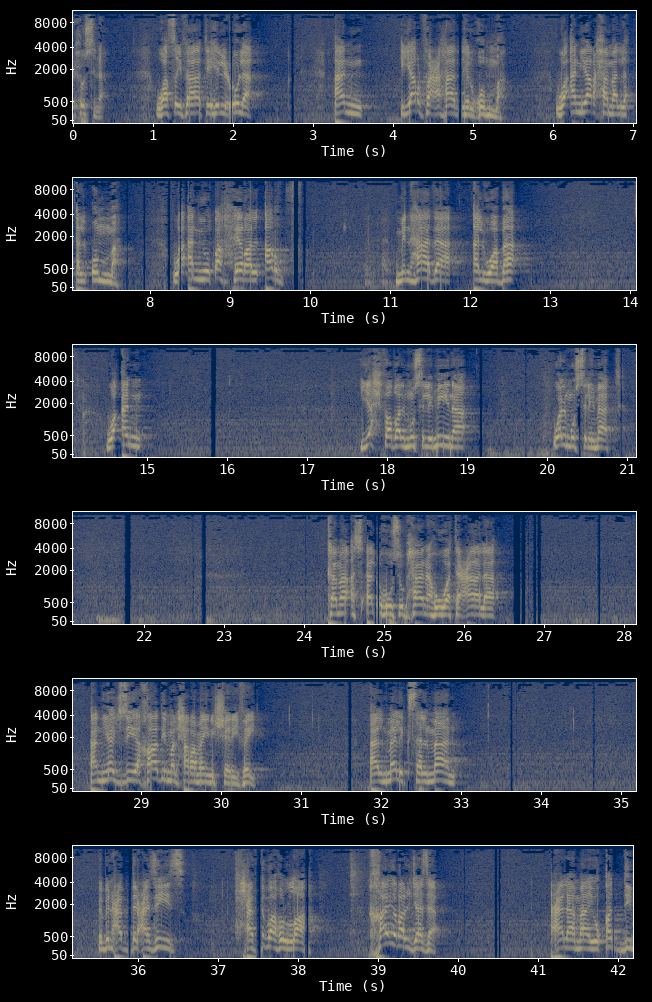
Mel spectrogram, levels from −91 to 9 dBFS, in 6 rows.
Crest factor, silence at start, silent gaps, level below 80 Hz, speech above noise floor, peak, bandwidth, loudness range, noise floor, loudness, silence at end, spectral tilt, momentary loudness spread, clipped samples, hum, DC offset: 22 dB; 0 s; 9.80-9.84 s, 26.64-26.68 s; -50 dBFS; 27 dB; -4 dBFS; 10.5 kHz; 8 LU; -48 dBFS; -21 LUFS; 0 s; -2.5 dB/octave; 24 LU; under 0.1%; none; under 0.1%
